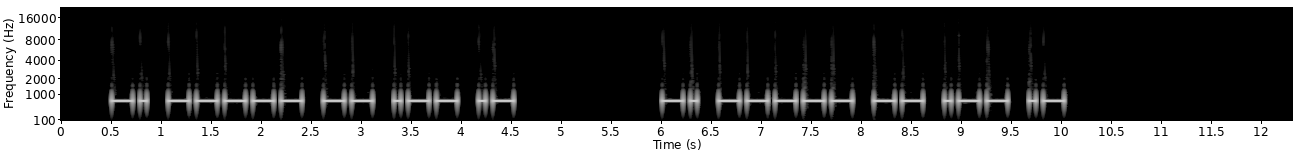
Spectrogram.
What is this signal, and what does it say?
Morse code, heard as a keyed tone, about 17 wpm, 700 Hz. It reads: N0MWA N0MWA
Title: USA Call Signs - 5 Characters - Repeated 2x - 17wpm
